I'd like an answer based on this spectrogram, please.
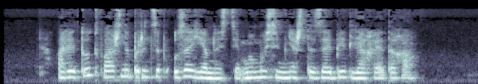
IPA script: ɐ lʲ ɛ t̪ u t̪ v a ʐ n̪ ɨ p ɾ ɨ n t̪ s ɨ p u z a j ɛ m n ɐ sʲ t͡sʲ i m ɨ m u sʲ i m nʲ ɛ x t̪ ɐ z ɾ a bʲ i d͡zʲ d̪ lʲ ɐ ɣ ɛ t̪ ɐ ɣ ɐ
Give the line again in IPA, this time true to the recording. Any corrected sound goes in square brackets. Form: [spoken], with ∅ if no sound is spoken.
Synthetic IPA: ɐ lʲ ɛ t̪ u t̪ v a ʐ n̪ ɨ p ɾ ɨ n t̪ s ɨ p u z a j ɛ m n ɐ sʲ t͡sʲ i m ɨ m u sʲ i m nʲ ɛ [ʂ] t̪ ɐ z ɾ a bʲ i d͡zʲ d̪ lʲ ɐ ɣ ɛ t̪ ɐ ɣ ɐ

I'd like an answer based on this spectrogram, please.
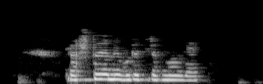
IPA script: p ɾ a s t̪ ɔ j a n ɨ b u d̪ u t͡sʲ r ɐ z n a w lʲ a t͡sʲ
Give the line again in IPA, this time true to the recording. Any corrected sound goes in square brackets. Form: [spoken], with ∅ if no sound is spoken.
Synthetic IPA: p ɾ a [ʂ] t̪ ɔ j a n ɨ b u d̪ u t͡sʲ r ɐ z [m] a w lʲ a t͡sʲ

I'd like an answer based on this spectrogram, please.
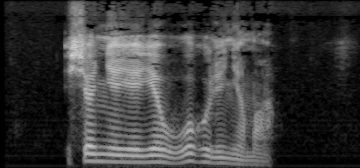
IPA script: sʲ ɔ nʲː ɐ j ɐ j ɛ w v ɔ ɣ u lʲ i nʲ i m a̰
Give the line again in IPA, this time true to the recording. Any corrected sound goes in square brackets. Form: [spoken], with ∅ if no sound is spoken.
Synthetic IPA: sʲ ɔ nʲː ɐ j [a] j ɛ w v ɔ ɣ u lʲ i nʲ [a] m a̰

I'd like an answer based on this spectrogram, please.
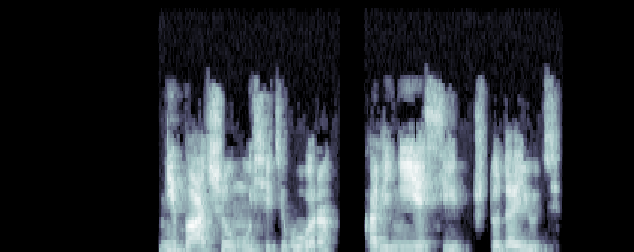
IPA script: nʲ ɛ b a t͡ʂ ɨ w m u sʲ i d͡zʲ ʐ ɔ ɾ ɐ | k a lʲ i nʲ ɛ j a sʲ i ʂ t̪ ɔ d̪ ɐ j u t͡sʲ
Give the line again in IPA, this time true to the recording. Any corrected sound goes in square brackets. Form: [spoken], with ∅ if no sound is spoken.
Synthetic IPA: nʲ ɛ b a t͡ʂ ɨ w m u sʲ i d͡zʲ [ɣ] ɔ ɾ ɐ | k a lʲ i nʲ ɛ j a sʲ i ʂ t̪ ɔ d̪ [a] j u t͡sʲ

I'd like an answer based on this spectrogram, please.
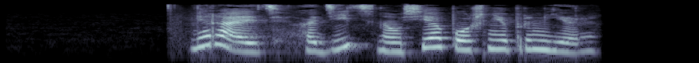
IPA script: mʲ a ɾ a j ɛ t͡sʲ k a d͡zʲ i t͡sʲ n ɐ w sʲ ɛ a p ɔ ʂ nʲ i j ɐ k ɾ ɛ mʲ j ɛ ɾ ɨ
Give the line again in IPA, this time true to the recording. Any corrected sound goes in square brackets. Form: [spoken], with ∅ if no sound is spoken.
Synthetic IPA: mʲ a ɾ a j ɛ t͡sʲ [x] a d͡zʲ i t͡sʲ n ɐ w sʲ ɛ a p ɔ ʂ nʲ i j ɐ [p] ɾ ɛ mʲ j ɛ ɾ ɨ

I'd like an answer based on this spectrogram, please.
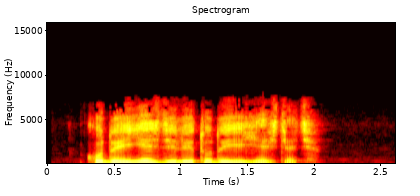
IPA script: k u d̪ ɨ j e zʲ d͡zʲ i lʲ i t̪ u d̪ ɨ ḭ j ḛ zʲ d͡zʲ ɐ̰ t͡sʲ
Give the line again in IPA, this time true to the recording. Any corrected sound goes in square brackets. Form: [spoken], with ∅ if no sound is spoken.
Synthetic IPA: k u d̪ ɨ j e zʲ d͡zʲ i lʲ i t̪ u d̪ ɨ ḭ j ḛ zʲ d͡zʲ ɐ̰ t͡sʲ

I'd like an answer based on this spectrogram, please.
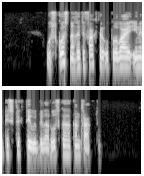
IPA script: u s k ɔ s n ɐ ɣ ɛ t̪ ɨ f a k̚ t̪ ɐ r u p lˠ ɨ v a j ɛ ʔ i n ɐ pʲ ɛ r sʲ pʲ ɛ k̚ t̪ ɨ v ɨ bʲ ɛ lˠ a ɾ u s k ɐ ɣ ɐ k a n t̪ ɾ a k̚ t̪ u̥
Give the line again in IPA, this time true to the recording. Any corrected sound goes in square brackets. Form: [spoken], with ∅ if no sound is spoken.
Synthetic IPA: u s k ɔ s n ɐ ɣ ɛ t̪ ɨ f a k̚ t̪ ɐ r u p lˠ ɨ v a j ɛ ʔ i n ɐ pʲ ɛ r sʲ pʲ ɛ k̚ t̪ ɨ v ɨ bʲ ɛ lˠ a ɾ u s k ɐ ɣ ɐ k a n t̪ ɾ a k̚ t̪ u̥

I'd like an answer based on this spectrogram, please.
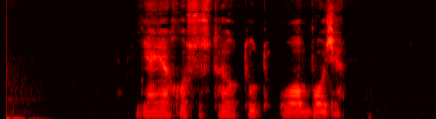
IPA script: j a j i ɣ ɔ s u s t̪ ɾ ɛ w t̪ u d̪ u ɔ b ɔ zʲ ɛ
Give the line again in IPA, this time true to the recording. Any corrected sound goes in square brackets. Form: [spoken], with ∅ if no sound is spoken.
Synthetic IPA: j a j [a] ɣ ɔ s u s t̪ ɾ ɛ w t̪ u [t̪] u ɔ b ɔ zʲ ɛ

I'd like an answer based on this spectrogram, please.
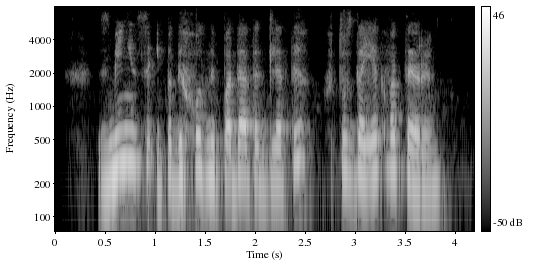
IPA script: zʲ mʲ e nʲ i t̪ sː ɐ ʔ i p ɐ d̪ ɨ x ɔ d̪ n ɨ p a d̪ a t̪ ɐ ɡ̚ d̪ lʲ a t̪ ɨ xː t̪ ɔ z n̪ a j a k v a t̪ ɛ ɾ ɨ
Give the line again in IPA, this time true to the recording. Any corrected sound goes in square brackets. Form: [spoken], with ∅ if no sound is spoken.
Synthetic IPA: zʲ mʲ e nʲ i t̪ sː ɐ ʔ i p ɐ d̪ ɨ x ɔ d̪ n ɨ p a d̪ a t̪ ɐ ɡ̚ d̪ lʲ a t̪ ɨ xː t̪ ɔ z [d̪] a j [ɛ] k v a t̪ ɛ ɾ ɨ

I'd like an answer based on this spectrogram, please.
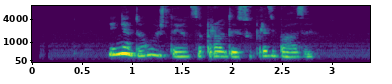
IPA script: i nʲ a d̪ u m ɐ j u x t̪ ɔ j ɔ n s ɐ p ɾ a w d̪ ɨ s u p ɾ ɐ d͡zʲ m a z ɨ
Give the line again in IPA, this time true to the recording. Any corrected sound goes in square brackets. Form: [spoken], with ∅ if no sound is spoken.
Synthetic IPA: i nʲ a d̪ u m ɐ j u [ʂ] t̪ ɔ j ɔ n s ɐ p ɾ a w d̪ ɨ s u p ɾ ɐ d͡zʲ [b] a z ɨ

